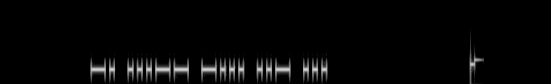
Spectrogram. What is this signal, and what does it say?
Morse code, heard as a keyed tone, about 26 wpm, 700 Hz. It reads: N3BUS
